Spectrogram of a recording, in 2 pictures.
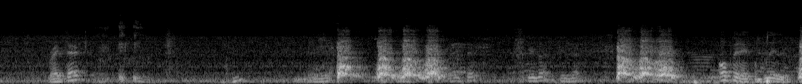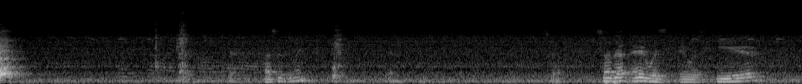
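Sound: rottweiler barking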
